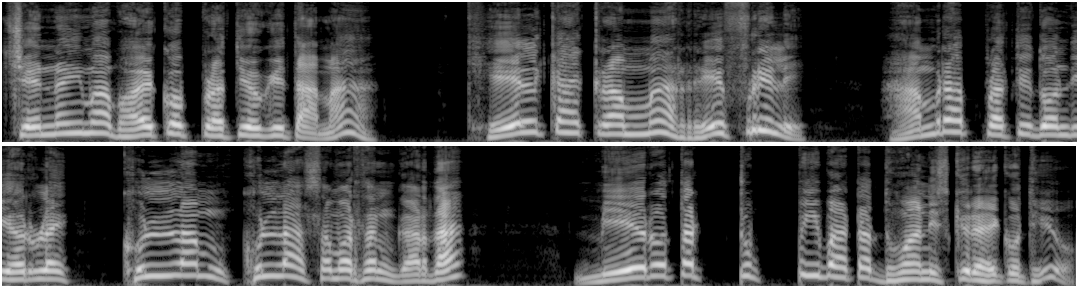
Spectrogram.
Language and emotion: Nepali, angry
